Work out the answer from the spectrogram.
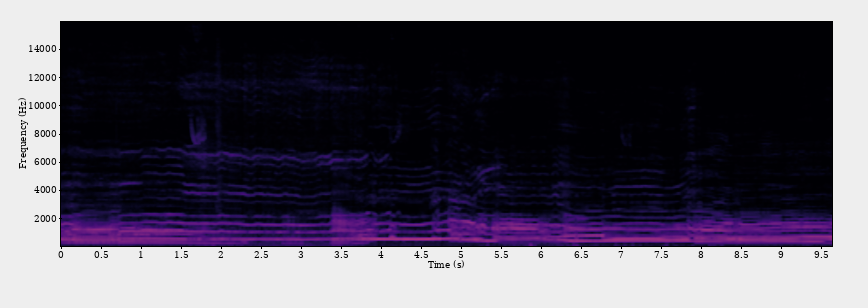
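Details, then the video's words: Nikai, a captive-born gray wolf and ambassador wolf at the Wolf Conservation Center in South Salem, New York, howling on Christmas Eve; long sustained harmonic howls with pitch breaks and overlapping voices shifting up and down. "Wolf Howls"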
